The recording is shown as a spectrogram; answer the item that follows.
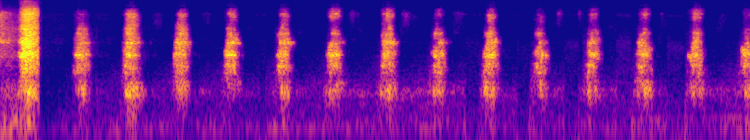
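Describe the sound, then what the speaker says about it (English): Rapid, rhythmic breaths pumped in and out during a yoga strength class, about fourteen sharp, evenly spaced puffs heard close and fairly loud, with no talking. "breathing in."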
